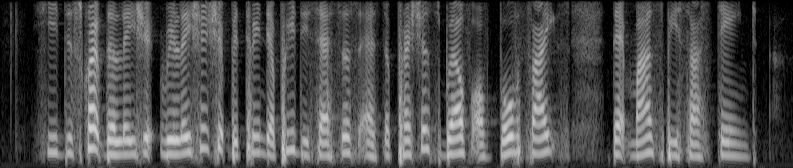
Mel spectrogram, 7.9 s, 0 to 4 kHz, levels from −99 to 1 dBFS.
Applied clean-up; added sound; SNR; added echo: none; none; none; none.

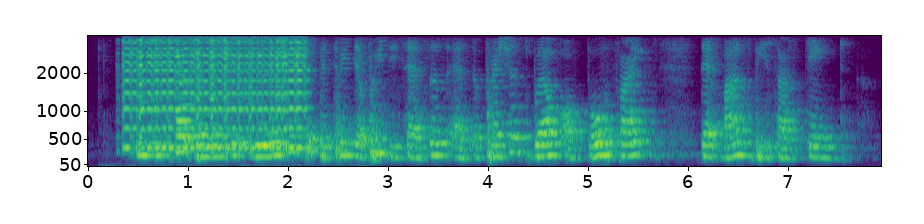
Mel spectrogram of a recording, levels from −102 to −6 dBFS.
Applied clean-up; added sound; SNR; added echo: none; Bowed string instrument; 0 dB; reverberation time 0.6 s.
